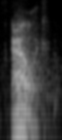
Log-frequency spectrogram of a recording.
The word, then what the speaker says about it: Alec: Alec quick question for you how do we pronounce your name um Alec but also how about the last part um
